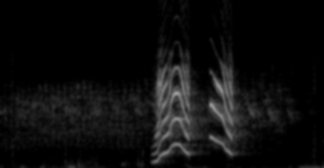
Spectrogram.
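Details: Pet parrot, called mithu, talking indoors; two loud harsh squawks rising and falling in arches, over a steady background hiss.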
